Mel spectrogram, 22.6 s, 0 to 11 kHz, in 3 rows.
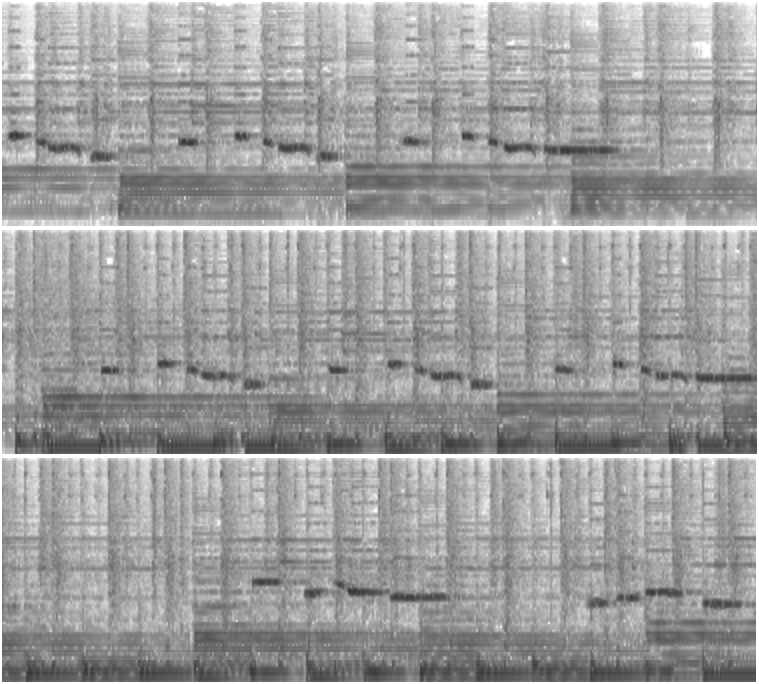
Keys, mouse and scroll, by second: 3.3 Return, 4.5-5.9 alt+drag, 5.9 alt+shift+right click, 7.3 click, 9.3 shift+o, 9.8 shift+f, 12.0 click, 18.5 t, 19.6 click, 21.2 shift+w, 21.6 shift+a, 22.1 shift+t.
